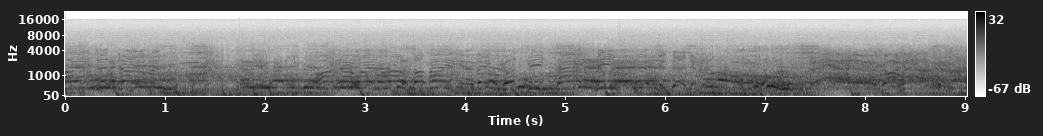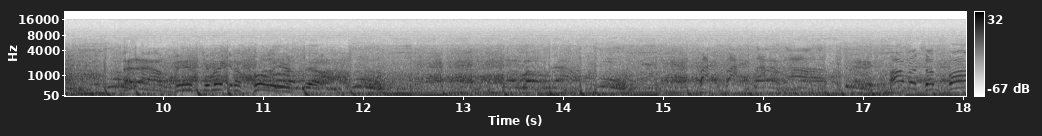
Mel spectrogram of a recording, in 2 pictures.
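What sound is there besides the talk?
crowd cheering and shouting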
